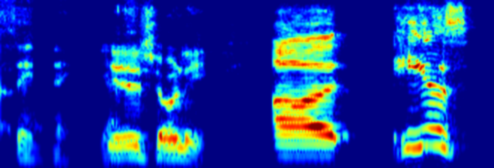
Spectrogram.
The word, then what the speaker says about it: Joly: So for those who for wondering, it is not pronounced Jolly, it is Joly.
